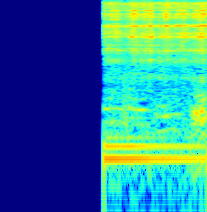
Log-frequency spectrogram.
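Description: A continuous metallic jingling rattle cuts in abruptly about a second in, with a steady low hum beneath it.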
